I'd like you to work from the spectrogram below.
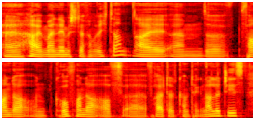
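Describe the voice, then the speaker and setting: Fairly even intonation and a moderate pace mark a plain, everyday voice. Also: man, fairly low pitch for a man. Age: 50s. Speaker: tech entrepreneur. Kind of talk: panel discussion.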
